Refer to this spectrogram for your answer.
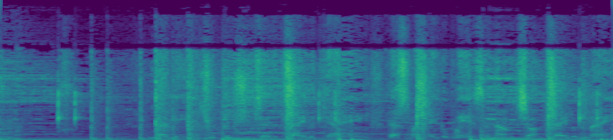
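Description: A loud hip-hop track with a heavy, sustained bassline and punchy percussive hits, built over a sampled retro band groove; no voices stand out.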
